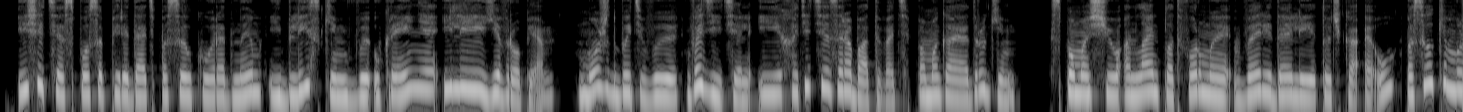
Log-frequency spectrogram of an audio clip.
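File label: Russian Voice Over Promotion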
